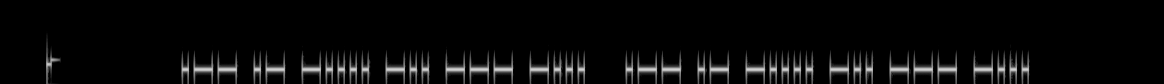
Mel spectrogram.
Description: Morse code, heard as a keyed tone, about 20 wpm, 700 Hz. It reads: WA6DOB WA6DOB
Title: USA Call Signs Repeated 2x 20wpm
